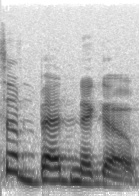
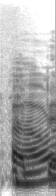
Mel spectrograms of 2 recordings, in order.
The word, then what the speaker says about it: Abednego: And it's Abednego because we were taught how to pronounce things in our church. – Abednego. All right. That's what you say. So I'm going to believe you. Although I looked it up. You're absolutely right.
